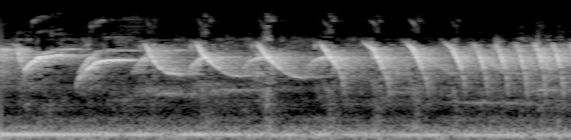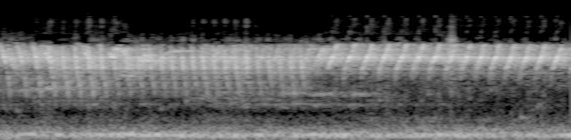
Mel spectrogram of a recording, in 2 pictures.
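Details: Canary in continuous song, used to provoke canaries that only chirp: spaced falling whistles speeding into a fast rolling trill, then a long buzzy sustained rattle, over low steady hum.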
